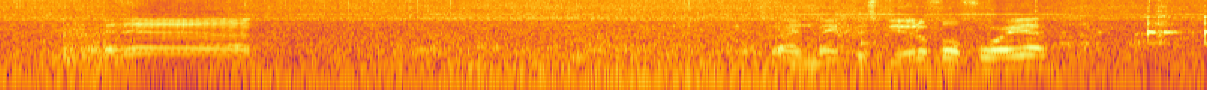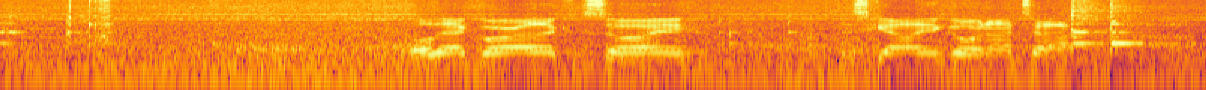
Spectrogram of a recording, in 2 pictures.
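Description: Metal tongs scrape and clink against a pan.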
